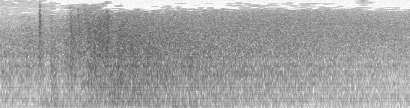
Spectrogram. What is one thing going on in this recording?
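Shells crash into the sea with heavy splashes.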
